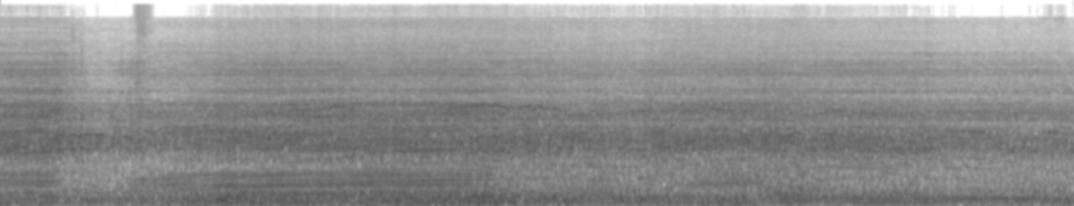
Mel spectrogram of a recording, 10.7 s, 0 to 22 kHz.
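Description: A 2023 KTM 690 SMC R single-cylinder motorcycle on the move, with a continuous loud engine drone and heavy wind rush heard from the rider's position and holding steady throughout.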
